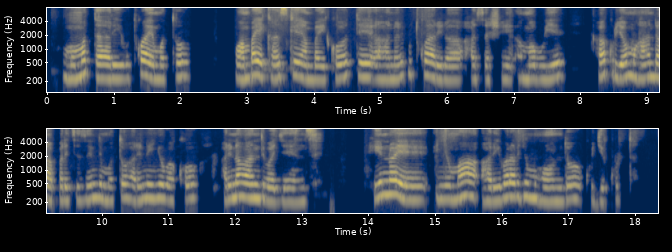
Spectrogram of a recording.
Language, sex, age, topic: Kinyarwanda, female, 18-24, government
